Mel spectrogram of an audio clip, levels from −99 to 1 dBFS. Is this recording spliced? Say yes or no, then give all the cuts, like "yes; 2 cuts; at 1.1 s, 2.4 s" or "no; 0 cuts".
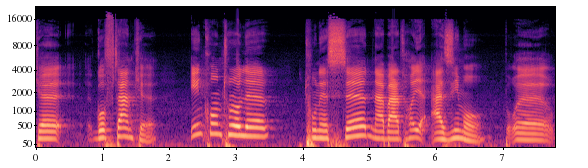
no; 0 cuts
